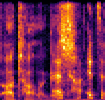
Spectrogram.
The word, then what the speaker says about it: autologous: your own body but you can call it autologus that works too and it's autologus that's how we typically say it autus but sometimes we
